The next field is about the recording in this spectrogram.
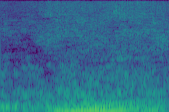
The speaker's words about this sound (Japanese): あ、車の音がごめんなさいね。ちょっとうるさい。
